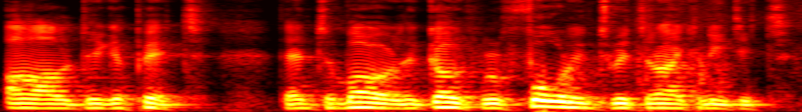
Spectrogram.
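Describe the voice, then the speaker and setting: A man's voice: mid-range voice, steady tone, fairly quick, dark tone, natural voice. A man doing a simple hungry storybook troll. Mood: eager. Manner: small nervous voice when scared. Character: simple hungry male troll, timid and gentle. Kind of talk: storybook reading for children.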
